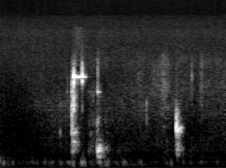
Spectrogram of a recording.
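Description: Near silence on the call, broken by a few faint, brief sounds: one with a short high tone about three-quarters of a second in, then another at one second and one more near the end.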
